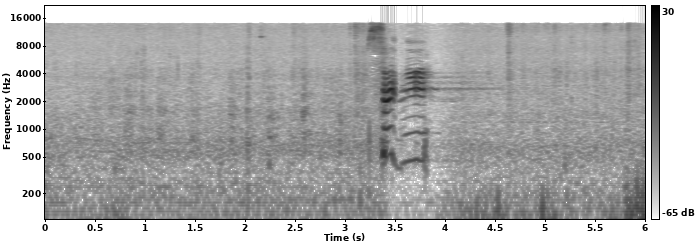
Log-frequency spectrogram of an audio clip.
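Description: Footsteps of a handler and dog on grass, with one short, loud, high-pitched call from the handler a little past halfway, a command that leaves the dog sitting.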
